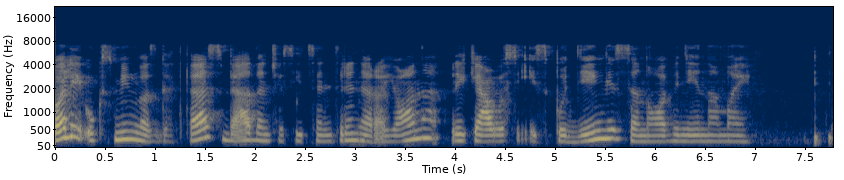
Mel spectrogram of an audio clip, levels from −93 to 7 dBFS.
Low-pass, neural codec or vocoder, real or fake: 7.2 kHz; codec, 16 kHz, 16 kbps, FreqCodec, smaller model; fake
